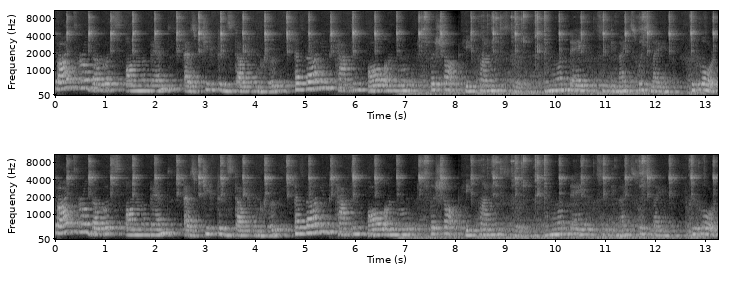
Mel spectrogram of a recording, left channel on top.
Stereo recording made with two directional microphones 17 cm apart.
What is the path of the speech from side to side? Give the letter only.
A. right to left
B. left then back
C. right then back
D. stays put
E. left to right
A.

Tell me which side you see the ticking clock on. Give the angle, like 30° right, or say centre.
20° left.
